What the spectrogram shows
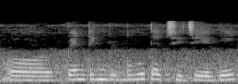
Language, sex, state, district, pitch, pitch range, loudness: Garhwali, female, Uttarakhand, Tehri Garhwal, 220 Hz, 200-230 Hz, -13 LUFS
